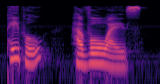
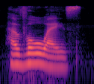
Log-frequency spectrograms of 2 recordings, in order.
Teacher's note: in conversation we link the final consonant sound v with the initial vowel sound or. Have always.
